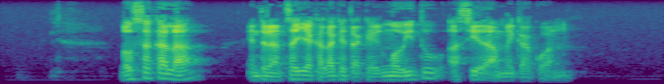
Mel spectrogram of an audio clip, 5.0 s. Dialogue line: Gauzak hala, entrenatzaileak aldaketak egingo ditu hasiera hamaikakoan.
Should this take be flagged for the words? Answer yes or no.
no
